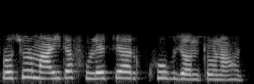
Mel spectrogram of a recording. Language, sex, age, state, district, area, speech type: Bengali, female, 18-30, West Bengal, Nadia, rural, conversation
